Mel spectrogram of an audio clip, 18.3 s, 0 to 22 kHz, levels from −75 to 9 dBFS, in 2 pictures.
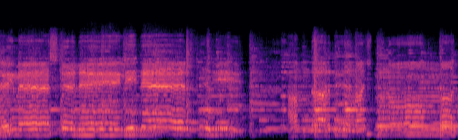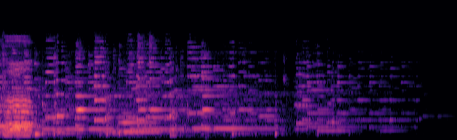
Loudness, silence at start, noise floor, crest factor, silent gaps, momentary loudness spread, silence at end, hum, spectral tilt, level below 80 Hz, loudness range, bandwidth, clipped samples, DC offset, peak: -19 LUFS; 0 s; -69 dBFS; 16 dB; none; 19 LU; 1.3 s; none; -3 dB/octave; -78 dBFS; 18 LU; 11 kHz; under 0.1%; under 0.1%; -4 dBFS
